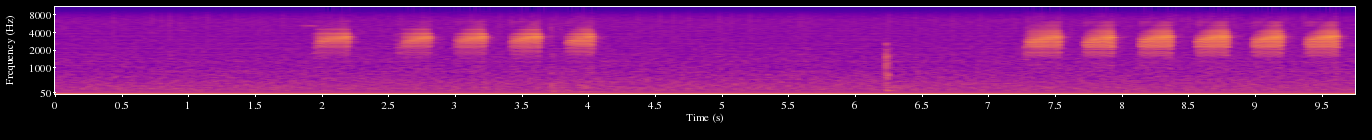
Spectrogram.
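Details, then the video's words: Two series of short buzzy pulses from a red-headed harlequin poison frog (Oophaga histrionica "Red Head"): five notes, a gap broken by one sharp click, then seven more notes at a quick, steady pace. "Oophaga histrionica "Red Head" Ruf"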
